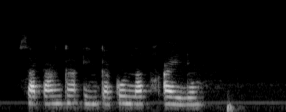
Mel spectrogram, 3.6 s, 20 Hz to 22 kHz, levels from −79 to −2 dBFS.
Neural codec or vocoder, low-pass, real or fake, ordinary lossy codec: none; 7.2 kHz; real; Opus, 32 kbps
